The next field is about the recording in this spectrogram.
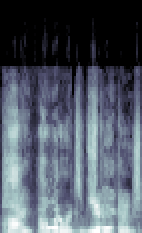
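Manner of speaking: put-on very high voice of a fifteen-year-old. Retelling calling a speaker rental company at fifteen, imitating own teenage voice. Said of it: "they could tell my voice 'cause it's like".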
